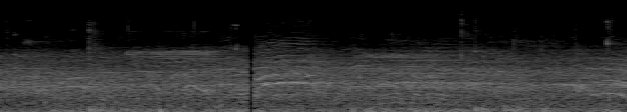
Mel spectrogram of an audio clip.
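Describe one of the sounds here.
A volleyball is struck with a hard slap and bounces on the floor.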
